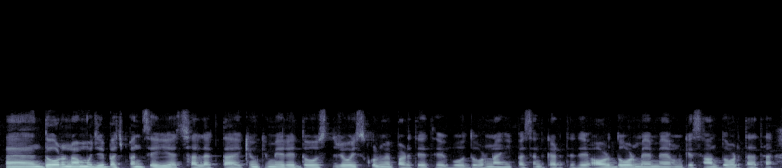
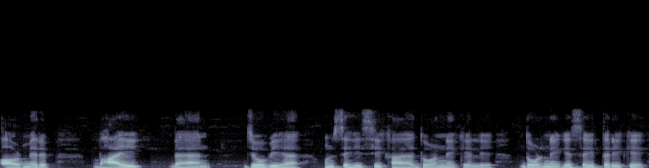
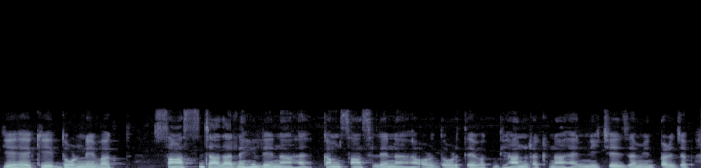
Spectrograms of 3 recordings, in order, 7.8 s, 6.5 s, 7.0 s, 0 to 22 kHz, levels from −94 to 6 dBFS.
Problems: none marked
